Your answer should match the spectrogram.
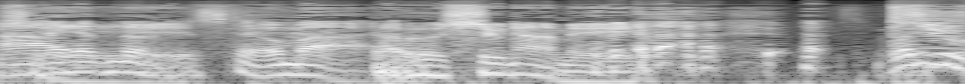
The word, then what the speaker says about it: tsunami: say I said tsunami did you know that it's spelled with a t tsunami T you know that yes it was a Japanese word and when they say t they mean for you to pronounce it tsunami I mean come on tsunami at least we get it right here oh and I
